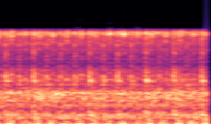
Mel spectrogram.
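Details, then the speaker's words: Honda Beat (eSP) scooter engine that ran out of oil and seized, first start after adding fresh oil and freeing by kicking without teardown: rough idle with heavy regular low thumping under harsh clatter; connecting rod knock, owner believes the con-rod is damaged. "kali suaranya kasar bisa dari sehernya ya Setang Seher juga bisa dari apa namanya ee itu ya"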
